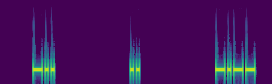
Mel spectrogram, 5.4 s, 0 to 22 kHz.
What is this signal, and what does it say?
Morse code, heard as a keyed tone, about 20 wpm, spaced as for 5 wpm, 700 Hz. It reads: DIY
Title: 250 Lesson 40e - BK - Three Characters 20wpm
